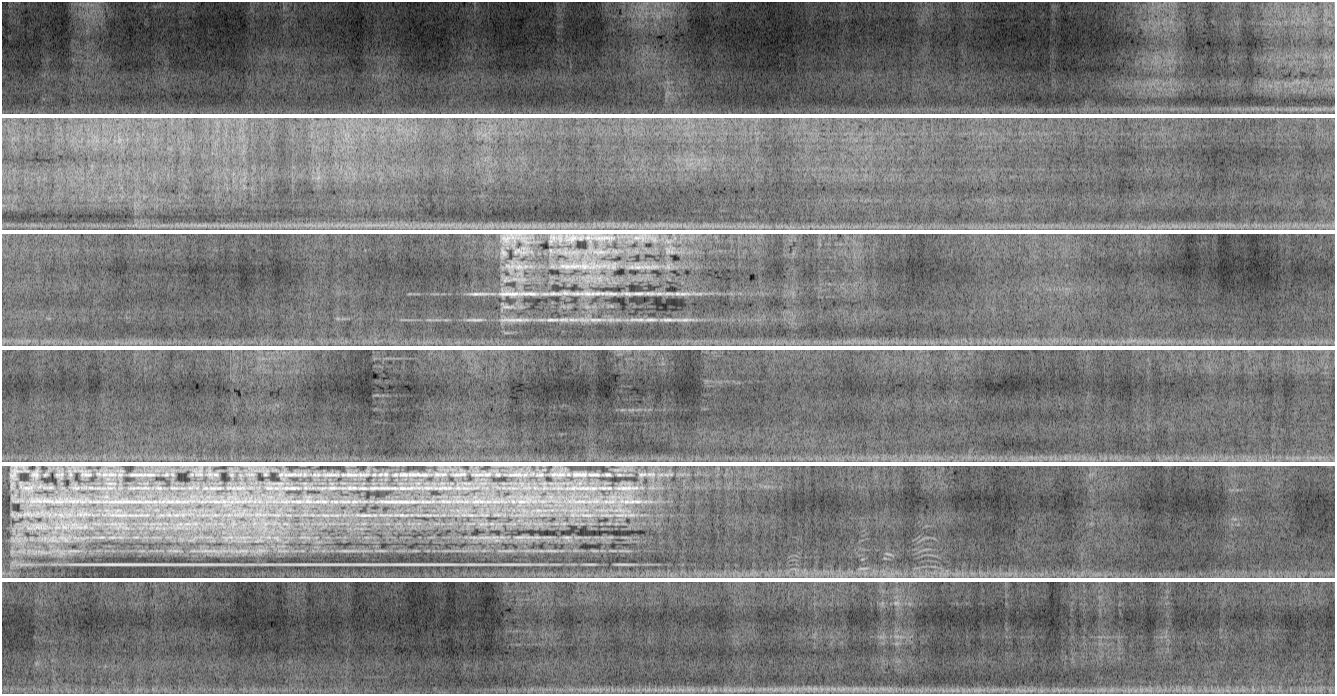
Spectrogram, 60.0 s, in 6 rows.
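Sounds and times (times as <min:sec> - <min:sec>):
train wheels rumbling on rail: 0:00.0 - 0:59.9
high-pitched wheel squeal: 0:22.5 - 0:25.8, 0:40.0 - 0:45.4.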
